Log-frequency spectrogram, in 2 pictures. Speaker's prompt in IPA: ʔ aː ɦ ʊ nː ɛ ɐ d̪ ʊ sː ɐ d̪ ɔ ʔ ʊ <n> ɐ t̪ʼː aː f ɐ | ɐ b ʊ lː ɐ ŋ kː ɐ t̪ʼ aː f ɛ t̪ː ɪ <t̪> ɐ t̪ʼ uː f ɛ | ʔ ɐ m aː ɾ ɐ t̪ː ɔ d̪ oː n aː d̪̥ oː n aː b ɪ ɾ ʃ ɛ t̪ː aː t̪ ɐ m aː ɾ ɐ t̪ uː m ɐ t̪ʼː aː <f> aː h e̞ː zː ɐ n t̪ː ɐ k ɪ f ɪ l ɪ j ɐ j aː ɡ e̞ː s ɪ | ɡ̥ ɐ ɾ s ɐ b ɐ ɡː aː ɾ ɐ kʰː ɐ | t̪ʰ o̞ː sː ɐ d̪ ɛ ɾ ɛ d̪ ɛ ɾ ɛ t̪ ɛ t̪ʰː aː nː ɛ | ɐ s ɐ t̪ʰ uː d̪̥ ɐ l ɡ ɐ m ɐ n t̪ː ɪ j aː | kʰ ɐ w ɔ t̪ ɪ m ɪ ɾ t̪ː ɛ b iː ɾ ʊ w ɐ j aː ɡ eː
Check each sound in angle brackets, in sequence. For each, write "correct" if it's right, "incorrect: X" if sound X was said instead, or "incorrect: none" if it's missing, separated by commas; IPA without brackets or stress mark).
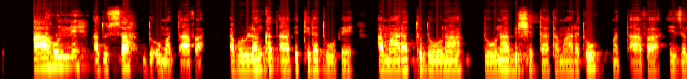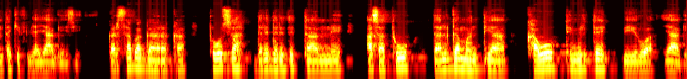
incorrect: m, incorrect: d̪, correct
